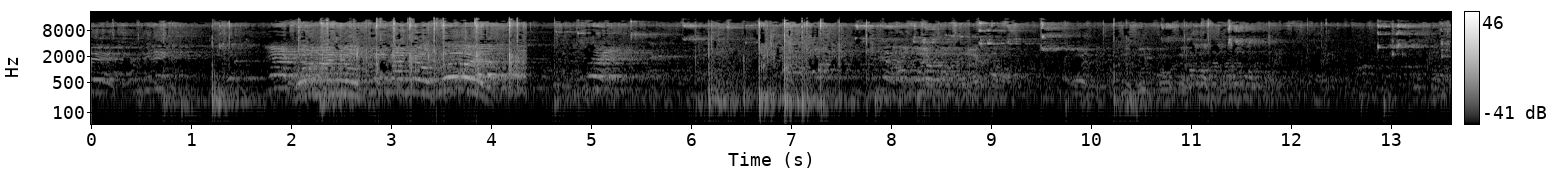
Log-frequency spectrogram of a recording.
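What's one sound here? Players' shoes squeak sharply on a hard floor in a large echoing hall.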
